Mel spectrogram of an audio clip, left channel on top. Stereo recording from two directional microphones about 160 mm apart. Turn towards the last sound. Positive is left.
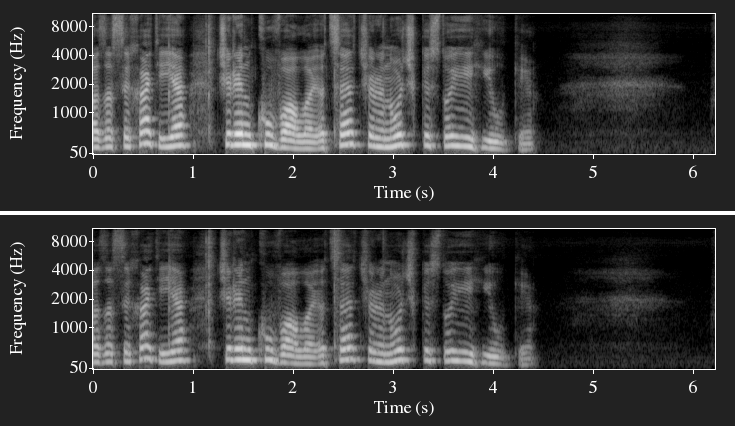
turn(degrees=40)  # may be behind; listen again after turning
